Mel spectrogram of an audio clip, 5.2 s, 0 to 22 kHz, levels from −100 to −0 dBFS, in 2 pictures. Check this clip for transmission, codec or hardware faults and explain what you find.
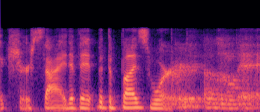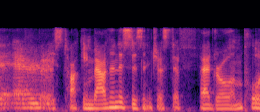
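Two faults are audible in this speech clip.

Speex codec damage, throughout: the CELP coder spends too few bits on excitation, so the voice sounds plainly noisy and hoarse, nothing above 7.7 kHz, which fits roughly 16.8 kbps.

Switch to a distant microphone, 1.71 to 3.13 s, just before "talking about and this": likely a failed close microphone. The voice turns suddenly roomy and hollow, thinner, about 5 dB quieter, with faint room noise.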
